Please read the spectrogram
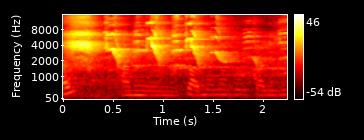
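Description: Birds calling: a run of short squawks, each falling sharply in pitch, about two or three a second.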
